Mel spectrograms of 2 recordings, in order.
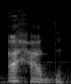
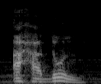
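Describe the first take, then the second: First: The word ends on a bare d sound. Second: The word ends with an -un sound. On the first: The reading stops on this word. "Now we read it as ahad and not ahadun" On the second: The reading continues without stopping. "It reads ahadun"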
